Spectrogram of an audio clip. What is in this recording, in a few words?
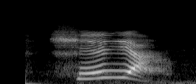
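"shi2 yue4", Mandarin Chinese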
